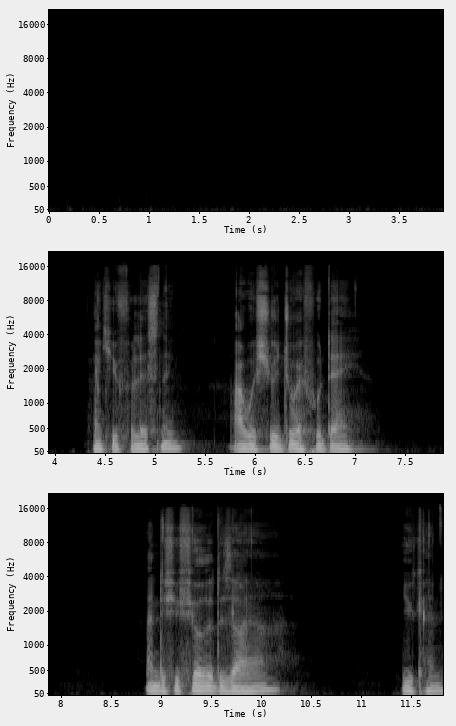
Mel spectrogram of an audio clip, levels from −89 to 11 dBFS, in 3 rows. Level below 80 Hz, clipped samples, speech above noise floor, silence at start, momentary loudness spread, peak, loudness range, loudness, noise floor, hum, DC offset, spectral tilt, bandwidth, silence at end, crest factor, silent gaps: -50 dBFS; under 0.1%; 60 dB; 4.4 s; 12 LU; -14 dBFS; 5 LU; -29 LUFS; -87 dBFS; none; under 0.1%; -6.5 dB/octave; 16 kHz; 0 s; 18 dB; none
